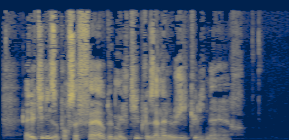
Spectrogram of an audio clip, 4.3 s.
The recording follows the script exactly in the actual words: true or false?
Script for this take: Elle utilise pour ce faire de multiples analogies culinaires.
true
